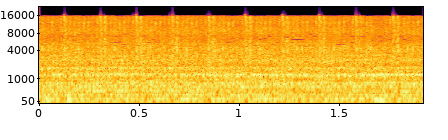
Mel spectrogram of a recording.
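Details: Mercedes R129 SL500 / W124 E420 V8, warm after the underside secondary pump stopped ticking at temperature: steady, even idle with a smooth, unbroken beat and no knocks or misses; normal running.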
